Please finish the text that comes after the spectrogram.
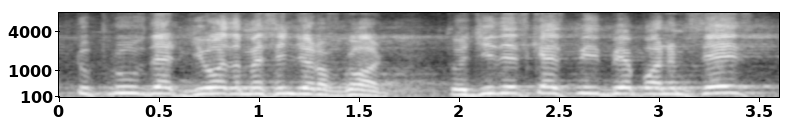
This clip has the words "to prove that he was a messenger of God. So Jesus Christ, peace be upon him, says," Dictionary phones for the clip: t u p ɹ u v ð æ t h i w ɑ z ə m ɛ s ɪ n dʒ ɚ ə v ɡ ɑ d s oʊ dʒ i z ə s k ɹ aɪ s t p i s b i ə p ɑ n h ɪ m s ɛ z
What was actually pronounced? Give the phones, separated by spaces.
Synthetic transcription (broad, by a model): t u p ɹ u v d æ t h i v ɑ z ə m ɛ s ɪ n dʒ ɚ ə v ɡ ɑ d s oʊ dʒ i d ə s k aɪ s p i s b i ə p ɑ n h ɪ m s ɛ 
